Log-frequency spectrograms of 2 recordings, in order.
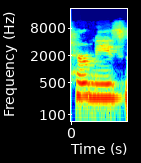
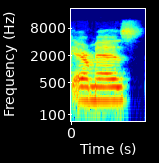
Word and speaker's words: Hermes: And that's Hermes, not like Hermes, the scarf, but spelled the same way.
